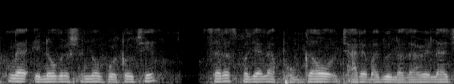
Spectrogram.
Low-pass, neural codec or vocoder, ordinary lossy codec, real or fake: 5.4 kHz; codec, 16 kHz, 4.8 kbps, FACodec; AAC, 32 kbps; fake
